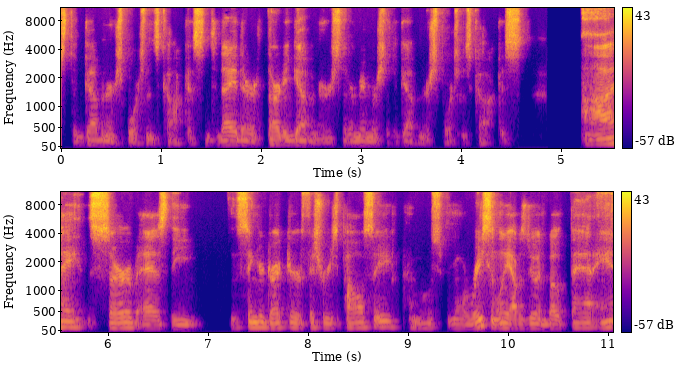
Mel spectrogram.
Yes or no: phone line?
no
